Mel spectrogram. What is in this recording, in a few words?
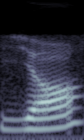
"Yes", es, Adult, Male; sv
